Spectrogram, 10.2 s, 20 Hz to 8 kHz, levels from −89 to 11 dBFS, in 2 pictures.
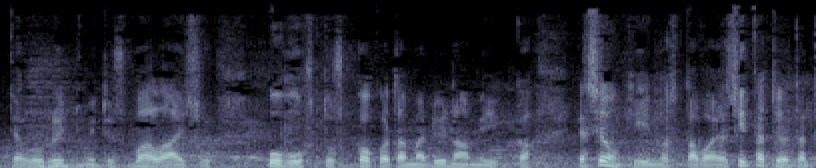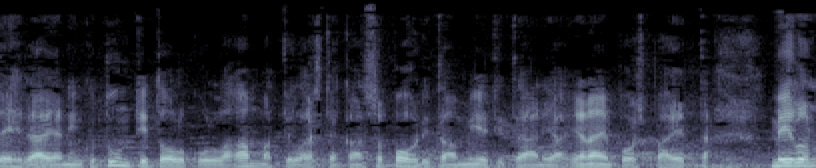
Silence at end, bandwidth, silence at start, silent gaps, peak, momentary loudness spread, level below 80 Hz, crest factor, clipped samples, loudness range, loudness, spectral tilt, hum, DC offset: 0 s; 8 kHz; 0 s; none; -2 dBFS; 7 LU; -44 dBFS; 16 dB; under 0.1%; 2 LU; -20 LUFS; -7.5 dB/octave; none; under 0.1%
